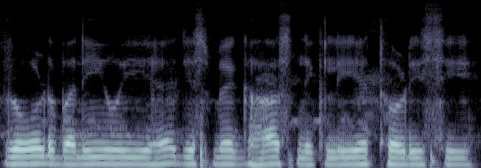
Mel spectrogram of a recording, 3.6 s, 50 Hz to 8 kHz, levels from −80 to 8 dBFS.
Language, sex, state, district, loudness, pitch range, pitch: Hindi, male, Uttar Pradesh, Lucknow, -16 LUFS, 115-125 Hz, 120 Hz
